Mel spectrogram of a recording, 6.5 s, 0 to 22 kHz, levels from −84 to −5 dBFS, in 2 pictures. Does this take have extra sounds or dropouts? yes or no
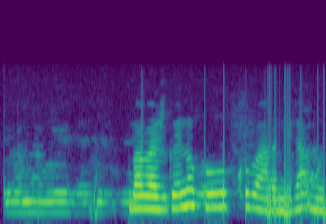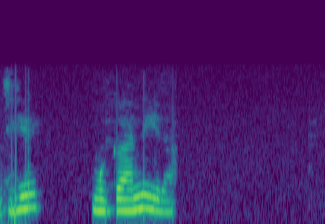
no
